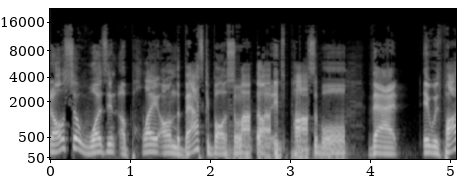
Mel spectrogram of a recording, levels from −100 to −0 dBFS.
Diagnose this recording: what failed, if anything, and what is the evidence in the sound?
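From 2.19 to 3.89 s, robotic sound from repeated short buffers: a rigid 66.7 Hz buzz, likely a buffer stage repeating 15 ms chunks. Codec warble would not hold one fixed pitch.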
